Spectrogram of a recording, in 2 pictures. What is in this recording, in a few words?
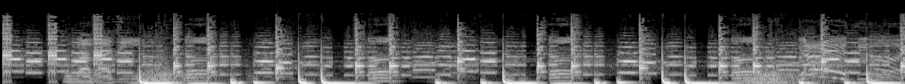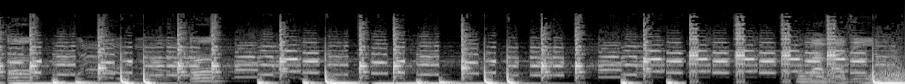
Ringtone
